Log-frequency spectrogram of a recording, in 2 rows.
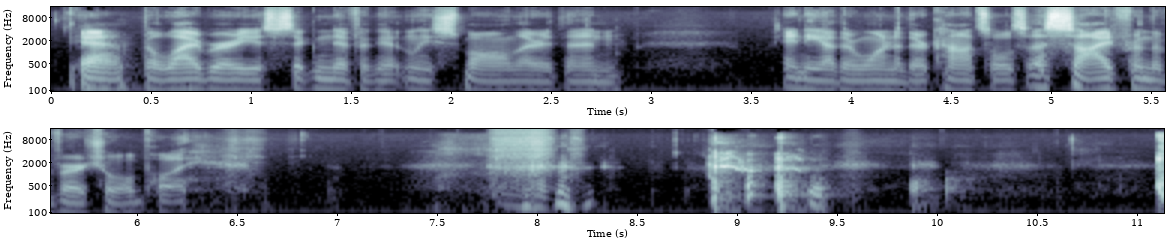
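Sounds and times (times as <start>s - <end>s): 
speech: 0.1s - 6.7s, 7.8s - 10.0s
person coughing after choking on beer: 7.8s - 10.2s.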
